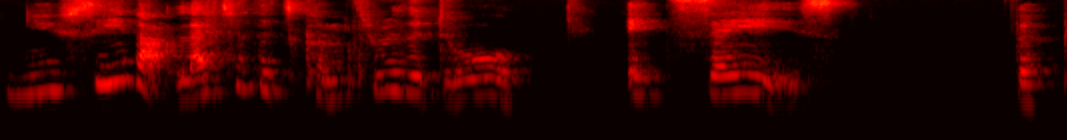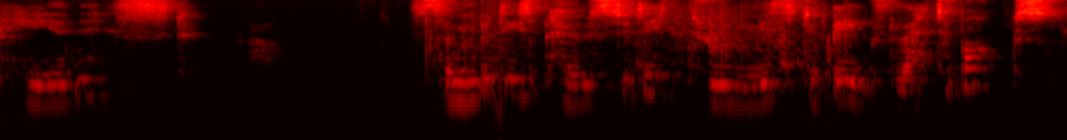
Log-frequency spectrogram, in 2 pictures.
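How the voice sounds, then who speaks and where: A woman reading a picture book to young children in an expressive, gentle way, with dramatic pauses, drawn-out words and chatty, sympathetic asides. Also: mid-range voice. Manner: gentle, sympathetic, addressing the child listener with tag questions. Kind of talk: animated bedtime story reading with chatty asides to young listeners. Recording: roomy echo, distant microphone.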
